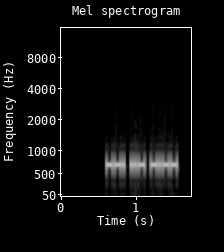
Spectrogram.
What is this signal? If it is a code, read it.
Morse code, heard as a keyed tone, about 46 wpm, 700 Hz. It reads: GUY
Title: Three Letter Words - 45wpm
